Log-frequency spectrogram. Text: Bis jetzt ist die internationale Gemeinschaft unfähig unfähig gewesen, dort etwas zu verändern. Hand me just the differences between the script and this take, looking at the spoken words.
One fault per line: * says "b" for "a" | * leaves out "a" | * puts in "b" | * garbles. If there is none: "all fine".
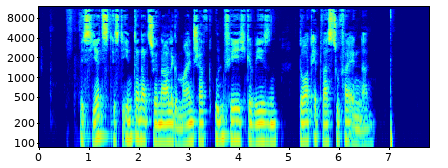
* leaves out "unfähig"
